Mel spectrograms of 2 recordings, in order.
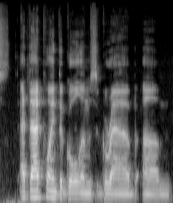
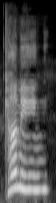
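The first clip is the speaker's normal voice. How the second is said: high, louder sing-out; calling out; 5 dB louder than usual. Acted. Dagna answering a pounded door, high call. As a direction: call brightly to someone at the door.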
